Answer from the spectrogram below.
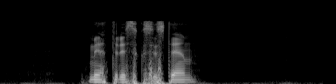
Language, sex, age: Norwegian, male, 33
